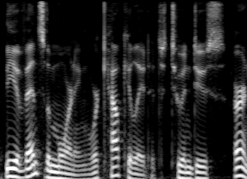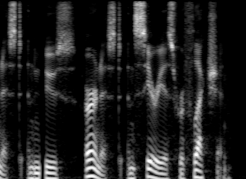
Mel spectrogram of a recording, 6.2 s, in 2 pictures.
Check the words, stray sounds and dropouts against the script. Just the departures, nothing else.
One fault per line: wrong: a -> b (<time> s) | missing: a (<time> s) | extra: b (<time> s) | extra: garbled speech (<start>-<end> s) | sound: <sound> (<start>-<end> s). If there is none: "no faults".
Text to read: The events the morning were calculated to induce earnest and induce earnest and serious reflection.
sound: dropout (3.6-3.7 s)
